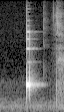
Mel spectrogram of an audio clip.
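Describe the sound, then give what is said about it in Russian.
A walkie-talkie's key lock beep, sounding when the plus and minus buttons are pressed and held together to lock against accidental channel switching: one short, mid-pitched electronic tone with a quickly fading tail, followed by a faint click and a soft burst of noise. “раздается звуковой сигнал и включается блокировка от случайного переключения каналов.”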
